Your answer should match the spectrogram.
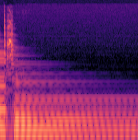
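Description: Dahrendorf Daikatana five-string fanned-fret electric bass, sapele and pao ferro: a short note at the start, then a low note plucked just after and left to ring, fading slowly.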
